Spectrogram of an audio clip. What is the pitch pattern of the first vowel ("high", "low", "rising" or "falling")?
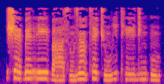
falling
